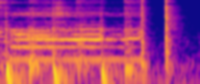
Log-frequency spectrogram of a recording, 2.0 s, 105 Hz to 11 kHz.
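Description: Music playing from a Sony CFS-715S boombox's speakers, cutting off suddenly about one and a half seconds in, followed by a single sharp mechanical click.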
